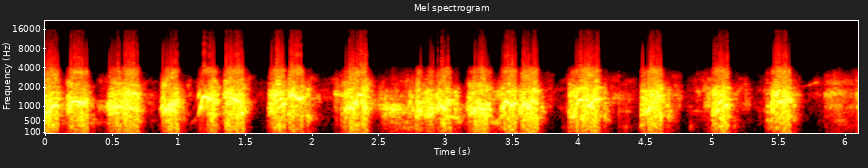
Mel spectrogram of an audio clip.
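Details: Dixie and Dollie, hunting dogs, bay at a big sow hog, with the leopard dog Dollie still in training. Harsh, rapid barks pile on each other, roughly a dozen in six seconds, broken by short pauses and a drawn-out yelp.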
